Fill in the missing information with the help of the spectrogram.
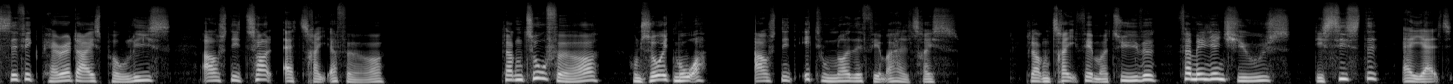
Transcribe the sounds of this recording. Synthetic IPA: sifiɡ̥̚pʰæʁad̥ɑ̈ɪspʰolis | ʔɑ̈ʊsnid̥̚t͡sʰɒ̽l̰ʔæt͡sʰʁɛ̰ːʔɒfɶːɐ | kʰlɒ̽ɡ̥ŋ̩t͡sʰo̝̰ːfɶːɐ | hunsɔ̰̽ːe̝d̥mo̝ɐ̰ | ʔɑ̈ʊsnid̥e̝d̥hunʁɐð̩ˠfem̰ɒ̽ɦælt͡sʰʁas | kʰlɒ̽ɡ̥n̩t͡sʰʁɛ̰ːfem̰ɒ̽t͡sʰyːʋə | fæmil̰jənɕuːs | d̥e̝sisd̥ə | ʔæɐiæl̰d̥

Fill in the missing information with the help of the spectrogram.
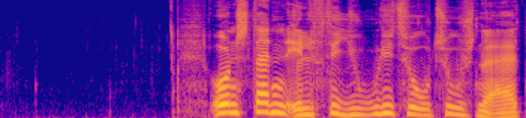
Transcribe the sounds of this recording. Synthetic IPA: ɔ̽n̰sd̥æd̥enelfd̥əjṵːlit͡sʰo̝̰ːt͡sʰṵːsn̩ɒ̽æd

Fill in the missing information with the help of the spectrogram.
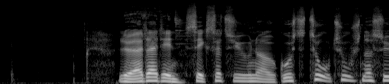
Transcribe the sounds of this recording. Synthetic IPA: lœɐd̥æd̥enseɡ̥sɒt͡sʰyːʊnəɑ̈ʊɡ̥ɔ̽sd̥t͡sʰo̝̰ːt͡sʰṵːsn̩ɒ̽sy

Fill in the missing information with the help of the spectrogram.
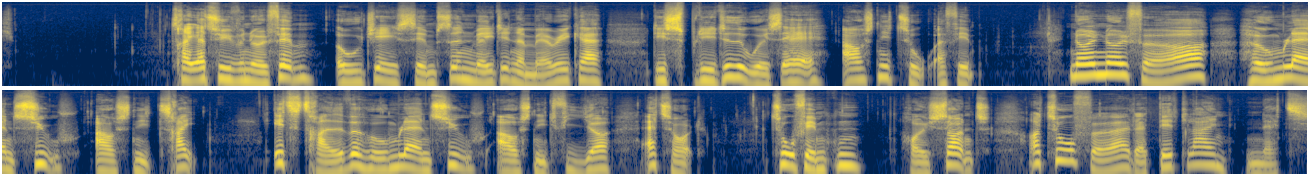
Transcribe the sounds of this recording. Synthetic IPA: t͡sʰʁɛːɐt͡sʰyːʋənɔ̽lfem̰ʔoʊdeɪsimsɔnmed̥ənæmeʁikʰæ | d̥esb̥le̝d̥əð̞ˠuːesɛ̰ːʔɑ̈ʊsnid̥̚t͡sʰo̝̰ːæfem̰ | nɔ̽lnɔ̽lfɶɐ | hoʊmlæn̥syʊ̰ | ʔɑ̈ʊsnid̥̚t͡sʰʁɛ̰ː | e̝d̥t͡sʰʁaðˠʋəɦɔʊmlæn̥syʊ̰ʔɑ̈ʊsnid̥fiːɐ | ʔæt͡sʰɒ̽l̰ | t͡sʰo̝̰ːfemd̥n̩ | hɒʁisɒ̽n̰d̥ʔɒ̽t͡sʰo̝̰ːfɶɐd̥æd̥ed̥lɑ̈ɪnːæd̥

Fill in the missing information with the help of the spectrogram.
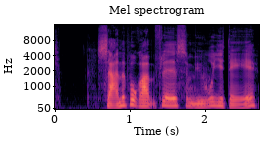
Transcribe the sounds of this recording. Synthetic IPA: sɑ̈məpʰʁoɡ̥ʁɑ̈m̰flɛːðˠsɒ̽møʊʁiəd̥ɛːə

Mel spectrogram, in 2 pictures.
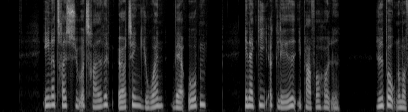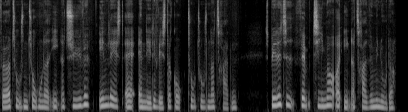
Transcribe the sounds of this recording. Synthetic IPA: ʔe̝nɒ̽t͡sʰʁasːyʊɒ̽t͡sʰʁɑð̞ˠʋəɶɐt͡sʰe̝ŋjo̝ːænʋæɐɔ̽ːb̥n̩ | e̝næɐɡ̥ḭːɒ̽ɡ̥leːð̞ˠəʔipʰɑ̈fɒːɦɒ̽l̰ð̞̩ˠ | lyð̞ˠb̥ɔ̽ʊnɔ̽mɐfɶːɐt͡sʰṵːsn̩t͡sʰo̝̰ːhunɐð̞ˠʔe̝̰ːnɒ̽t͡sʰyːʋə | e̝nlḛːsd̥æʔæneɾəʋesd̥ɐɡ̥ɒ̰ːt͡sʰo̝̰ːt͡sʰṵːsn̩ɒ̽t͡sʰʁad̥n̩ | sb̥e̝lət͡sʰið̞̰ˠfem̰t͡sʰiːmɐʔɒ̽ʔe̝ːnʔɒ̽t͡sʰʁɑ̈ðˠʋəminud̥ɐ

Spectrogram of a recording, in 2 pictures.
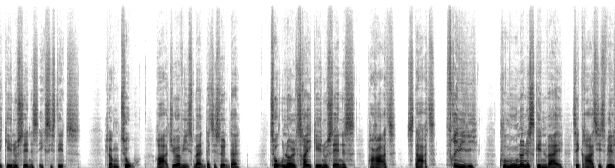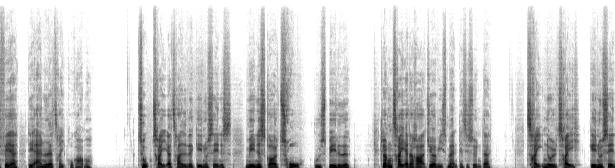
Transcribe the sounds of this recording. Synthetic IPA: ɡ̥enusen̰əseɡ̥sisd̥en̰s | kʰlɒ̽ɡ̥n̩t͡sʰo̝̰ː | ʁɑ̰̈ːd̥jo̝æʋḭːsmæn̰d̥æt͡sʰe̝lsœn̰d̥æ | t͡sʰo̝̰ːnɔ̽lt͡sʰʁɛ̰ːɡ̥enusen̰əs | pʰɑ̈ʁɑ̰̈ːd̥ | sd̥ɑ̰̈ːd̥ | fʁiʋili | kʰo̝muːnɐnəsɡ̥enʋɑ̈ɪ̰ | t͡sʰe̝lɡ̥ʁɑ̈ːt͡sʰisʋelfæɐ̰d̥e̝ʔænð̞̩ˠæɐt͡sʰʁɛ̰ːpʰʁo̝ɡ̥ʁɑ̈m̰ɐ | t͡sʰo̝̰ːt͡sʰʁɛ̰ːʔɒt͡sʰʁaðˠʋəɡ̥enusen̰əs | menəsɡ̥ɐt͡sʰʁo̝̰ː | ɡ̥uðˠsb̥e̝ləð̞ˠə | kʰlɒ̽ɡ̥n̩t͡sʰʁɛ̰ːæɐɾ̥ɑ̈ʁɑ̰̈ːd̥joɐʋḭːsmæn̰d̥æt͡sʰe̝lsœn̰d̥æ | t͡sʰʁɛ̰ːnɔ̽lt͡sʰʁɛ̰ː | ɡ̥enusen̰

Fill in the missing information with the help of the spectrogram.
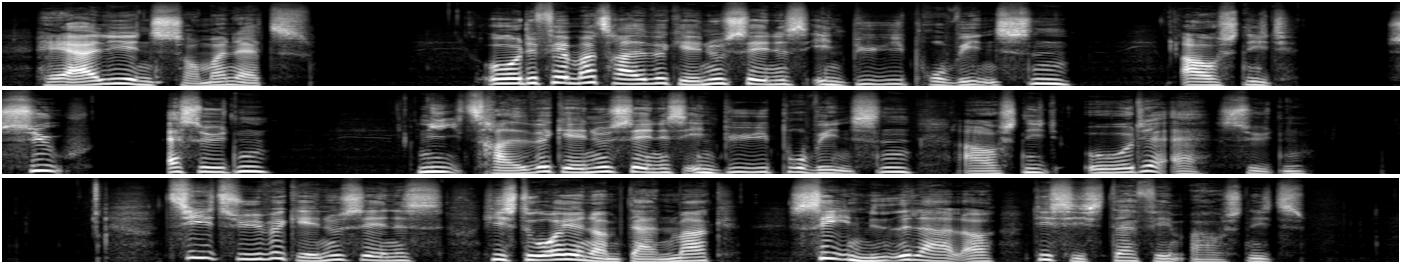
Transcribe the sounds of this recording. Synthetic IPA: hæɐliensɒ̽mɐnæd̥ | ʔɔ̽ːɾəfem̰ɒ̽t͡sʰʁɑð̞ˠʋəɡ̥enusen̰əse̝nb̥y̰ːipʰʁo̝ʋe̝n̰sn̩ | ʔɑ̈ʊsnid̥ | syʊ̰ | ʔæsød̥n̩ | nḭːt͡sʰʁaðˠʋəɡ̥enusen̰əse̝nb̥y̰ːipʰʁo̝ʋe̝n̰sn̩ | ʔɑ̈ʊsnid̥ʔɔ̽ːɾəʔæsød̥n̩ | t͡sʰḭːt͡sʰyːʋəɡ̥enusen̰əs | hisd̥o̝ɐ̰jənɒ̽md̥ænmɑ̈ːɡ̥ | se̝̰ːnmið̞̰ˠl̩æl̰ɐd̥e̝sisd̥əæfem̰ɑ̈ʊsnid̥

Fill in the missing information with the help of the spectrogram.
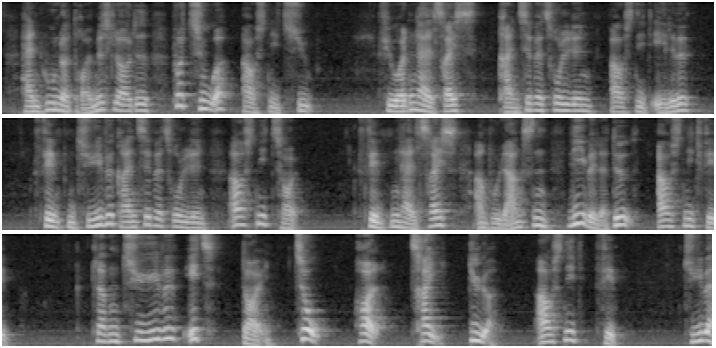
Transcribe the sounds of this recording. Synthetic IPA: hænhunɐd̥ʁœməslɒ̽d̥əð̩ˠpʰɒ̽t͡sʰuɐʔɑ̈ʊsnid̥syʊ̰ | fjo̝ɐd̥n̩hælt͡sʰʁas | ɡ̥ʁansəpæt͡sʰʁoljənʔɑ̈ʊsnid̥elʋə | femd̥n̩t͡sʰyːʋəɡ̥ʁansəpʰæt͡sʰʁo̝ljən | ʔɑ̈ʊsnid̥̚t͡sʰɒ̽l̰ | femd̥n̩ɦælt͡sʰʁasʔɑ̈mb̥ulɑ̈ŋsn̩liːʋelɐd̥øð̰ˠ | ʔɑ̈ʊsnid̥fem̰ | kʰlɒ̽ɡ̥n̩t͡sʰyːʋəʔe̝d̥ | d̥ɒ̽ɪ̰n | t͡sʰo̝̰ː | hɒ̽l̰ | t͡sʰʁɛ̰ː | d̥yɐ̰ | ʔɑ̈ʊsnid̥ | fem̰ | t͡sʰyːʋə

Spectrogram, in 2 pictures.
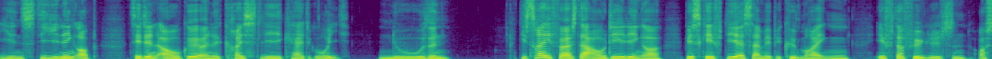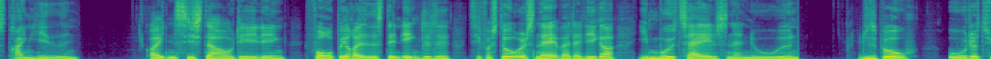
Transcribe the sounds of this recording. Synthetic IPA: ie̝nsd̥iːle̝ŋɒ̽b̥ | t͡sʰe̝ld̥enʔɑ̈ʊɡ̥œ̰ːɐnəkʰʁɛsd̥liəkʰæt͡sʰeɡ̥o̝ʁḭː | nɔːðˠən | d̥it͡sʰʁɛ̰ːfɶɐsd̥əɑ̈ʊd̥e̝̰ːle̝ŋɐ | b̥e̝sɡ̥efd̥iɐsɑ̈ɪmeb̥e̝kʰøm̰ʁeŋn̩ | ʔefd̥ɐføl̰jl̩sn̩ɒ̽sd̥ʁaŋɦe̝ð̞̰ˠn̩ | ʔɒ̽id̥ensisd̥əɑ̈ʊd̥e̝̰ːle̝ŋ | fɒːb̥əʁɛð̞ˠəsd̥enʔeŋ̰ɡ̥l̩d̥ət͡sʰe̝lfɒ̽sd̥ɔ̰̽ːl̩sn̩æʋæɾɑ̈le̝ɡ̥ɐ | imo̝ðˠt͡sʰɛ̰ːɪl̩sn̩ænɔːðˠən | lyðˠb̥ɔʊ̰ | ɔ̽ːɾəɒt͡sʰ

